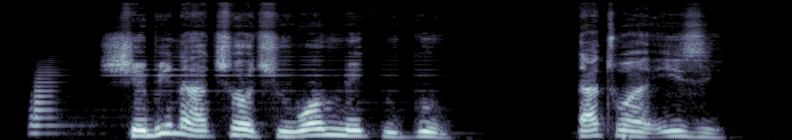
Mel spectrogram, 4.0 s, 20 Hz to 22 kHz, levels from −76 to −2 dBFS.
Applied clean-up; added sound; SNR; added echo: neural mask model DeepFilterNet 3.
